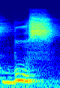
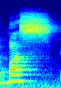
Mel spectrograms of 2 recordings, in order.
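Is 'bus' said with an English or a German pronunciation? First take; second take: German; English. First: The word is said the German way. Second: The word is said the English way. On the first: "but it's pronounced as Bus" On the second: "Bus is the word in English"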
